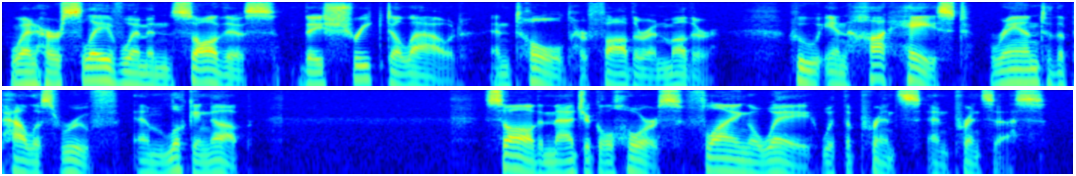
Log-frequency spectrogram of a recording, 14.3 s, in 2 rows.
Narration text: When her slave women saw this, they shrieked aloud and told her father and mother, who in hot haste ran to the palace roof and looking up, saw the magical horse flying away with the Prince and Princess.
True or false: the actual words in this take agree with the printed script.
true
